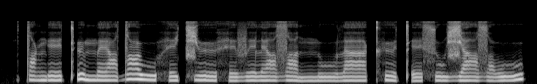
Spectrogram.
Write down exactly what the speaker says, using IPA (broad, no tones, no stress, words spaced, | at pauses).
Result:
tˤuŋeːtʼʏ mɛːdˤuː het͡ɕʏː hevelɛːzˤe nːuːlaːkʰʏ tʼesuʑa zˤʏwu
